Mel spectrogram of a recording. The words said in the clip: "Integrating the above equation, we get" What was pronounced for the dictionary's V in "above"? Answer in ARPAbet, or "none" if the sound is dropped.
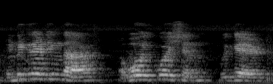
none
